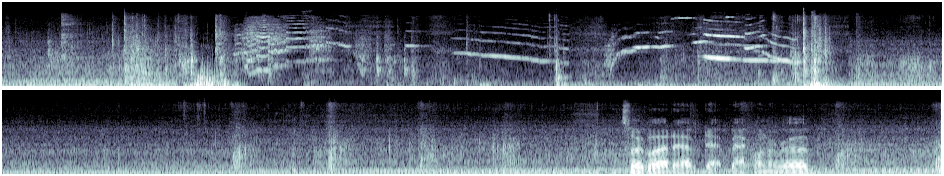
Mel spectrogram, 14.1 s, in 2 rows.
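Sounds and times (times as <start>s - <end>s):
high squeals sliding down: 1.7s - 6.2s
car engine idling: 3.3s - 14.0s.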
